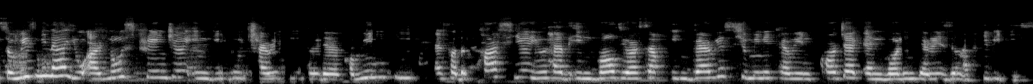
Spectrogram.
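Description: Over a quiet background, a woman speaks at a high pitch. Her pace is fairly quick, with ordinary pitch variation. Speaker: online show host. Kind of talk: interview. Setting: hotel room, online call. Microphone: bad internet connection; video call.

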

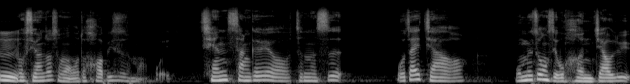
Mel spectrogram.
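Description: Speaking at a very fast pace against a quiet background, a woman has a dark, mellow tone, fairly even intonation and big swings in loudness. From Malaysia. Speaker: content creator. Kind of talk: casual chat. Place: studio. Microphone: studio mic.

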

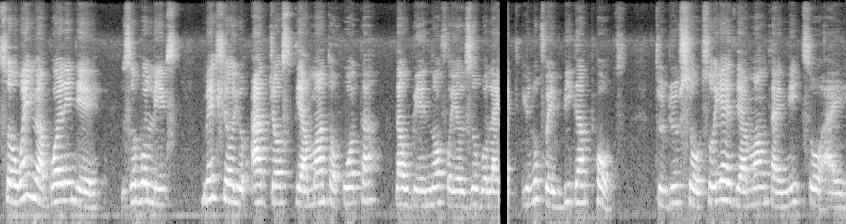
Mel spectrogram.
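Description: A woman talks at a moderate pace with ordinary pitch variation, and the room echo is audible. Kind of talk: tutorial. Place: kitchen. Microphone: phone near.

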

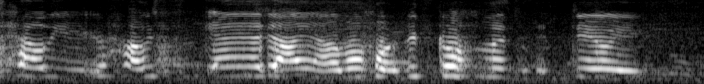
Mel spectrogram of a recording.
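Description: A woman with a high pitch and ordinary pitch variation, crowd noise in the background. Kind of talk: protest speech. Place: street. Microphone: camera far.

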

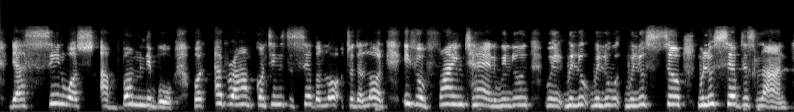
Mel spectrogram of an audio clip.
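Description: At a moderate pace with hardly any pauses, a woman speaks in a high pitch with ordinary pitch variation against a quiet background. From Nigeria. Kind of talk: testimony. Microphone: phone near.

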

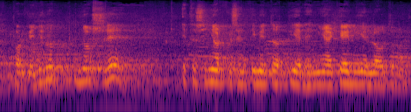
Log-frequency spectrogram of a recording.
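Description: A man's voice carries audible room echo. Noticeable background noise sits behind it. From Extremadura, Spain. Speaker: artist. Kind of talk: exhibition talk to audience. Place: hall. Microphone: lapel.

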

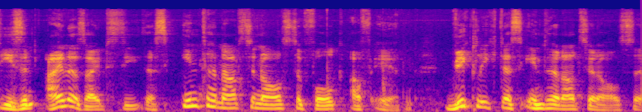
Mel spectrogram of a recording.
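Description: A man with a somewhat breathy voice moves through very wide pitch swings at a moderate pace. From Hawaii, US. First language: English (speaking German). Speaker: author; guest. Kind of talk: interview. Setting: studio. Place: studio.

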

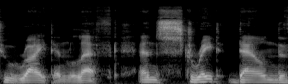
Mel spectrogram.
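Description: Pitch shifts in an ordinary way throughout this natural reading voice.

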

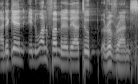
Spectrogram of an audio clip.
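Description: A bright, sharp tone against a quiet background. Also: man. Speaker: bishop preaching. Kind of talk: sermon. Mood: warm, grateful. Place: church. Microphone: handheld.

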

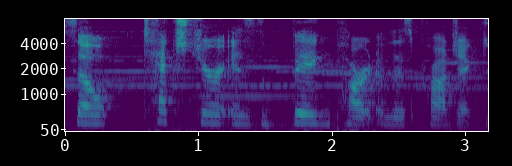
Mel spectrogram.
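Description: Clear music plays behind a woman whose speech has ordinary pitch variation. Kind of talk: tutorial. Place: home room.

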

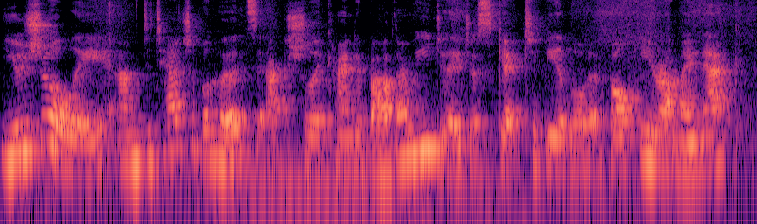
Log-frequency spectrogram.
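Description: A woman talks at a fairly quick pace, with light background noise and audible room echo. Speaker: product reviewer. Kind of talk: casual product review. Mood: warm, enthusiastic. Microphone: camera far.

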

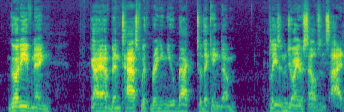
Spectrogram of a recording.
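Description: Using a put-on character voice, a man speaks at a moderate pace with a fairly low pitch. His intonation stays fairly even, broken by long, frequent pauses. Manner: politely formal.

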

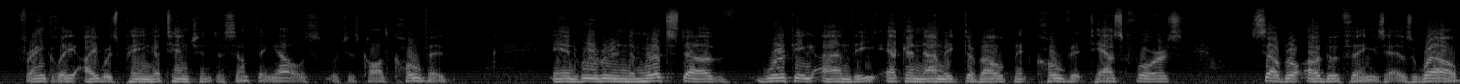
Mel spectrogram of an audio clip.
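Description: This man talks with vocal fry and fairly even intonation. Light background noise sits under his voice. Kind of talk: formal meeting remarks. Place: hall. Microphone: podium.

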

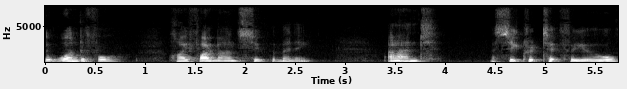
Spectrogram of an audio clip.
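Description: The man's voice has a dark, mellow tone, somewhat breathy, delivered at a moderate pace. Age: 50s. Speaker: tech reviewer. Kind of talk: product unboxing review. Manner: casual, halting with fillers. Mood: enthusiastic, chatty. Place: home room. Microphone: phone near.

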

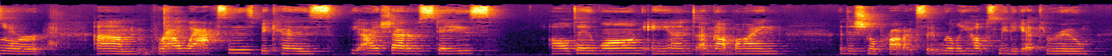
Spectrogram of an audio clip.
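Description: With audible room echo, a woman speaks at a fairly slow pace in a monotone, flat intonation. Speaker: beauty vlogger. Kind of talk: makeup tutorial chat. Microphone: camera far.

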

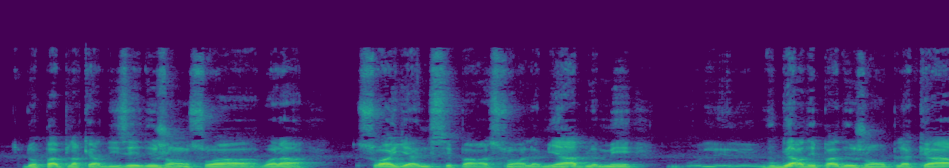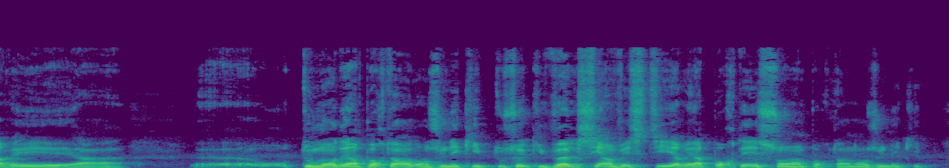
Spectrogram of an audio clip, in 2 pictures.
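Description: At a moderate pace, a man speaks with a dark, mellow tone and ordinary pitch variation. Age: 50s. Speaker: football video commentator and youth football coach; football video commentator, youth football coach. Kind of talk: casual solo video commentary. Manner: halting, frequent repetitions and fillers. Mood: frustrated, critical. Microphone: webcam.

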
